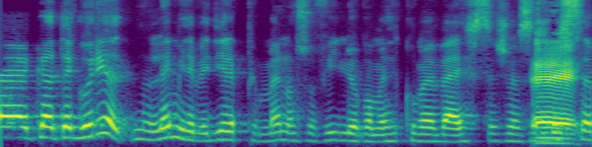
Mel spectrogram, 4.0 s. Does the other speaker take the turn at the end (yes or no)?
no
